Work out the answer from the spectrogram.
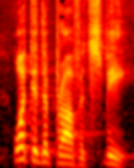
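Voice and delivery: usual speaking voice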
